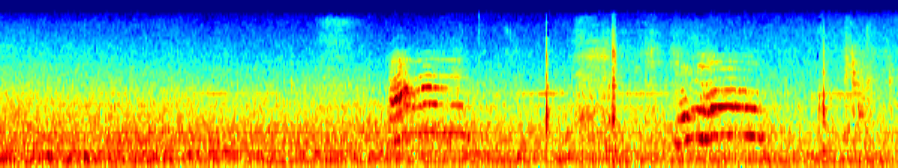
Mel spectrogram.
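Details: Domestic cats meowing during morning greetings indoors: two drawn-out, arching, harmonic meows a couple of seconds apart, the second slightly longer and falling at the end. Soft clicks and low room hum sit underneath.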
